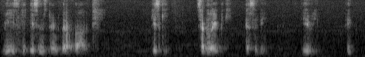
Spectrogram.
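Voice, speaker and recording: Fast-talking, lively physics teacher man. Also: medium pitch, gravelly, husky. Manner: lively, sing-song, answers his own questions. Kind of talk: online physics lecture.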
